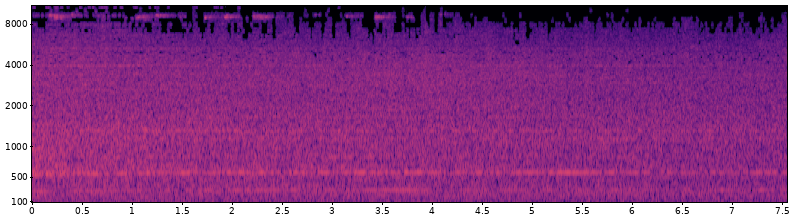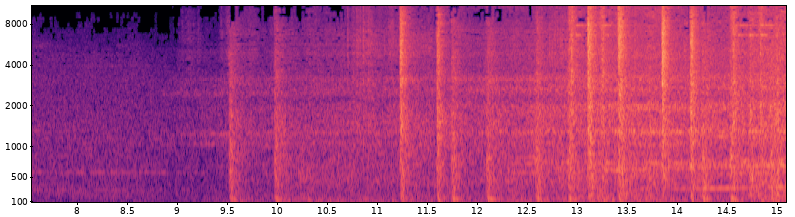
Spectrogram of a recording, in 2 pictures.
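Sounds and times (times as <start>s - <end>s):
train wheels clacking over rails: 9.0s - 15.0s.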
